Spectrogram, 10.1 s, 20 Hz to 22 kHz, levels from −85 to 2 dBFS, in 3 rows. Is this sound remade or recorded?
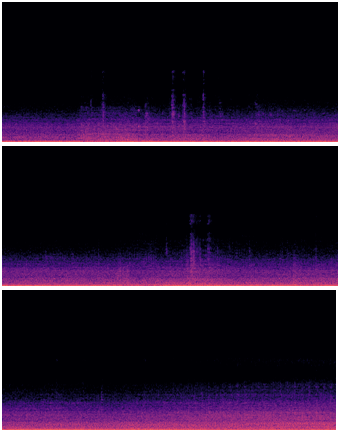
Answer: remade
